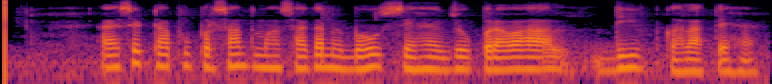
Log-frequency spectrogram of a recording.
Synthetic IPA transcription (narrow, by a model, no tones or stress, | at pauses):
ɛːseʈaːpupɾəsãːnt̪məɦasaːɡəɾmẽbəɦʊt̪seɦɛ̃d͡ʒoːpɾaʋaːld̪iːʋɡʱəlaːt̪eɦɛ̃ː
